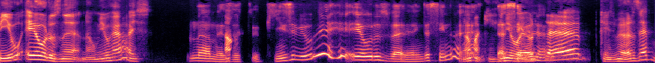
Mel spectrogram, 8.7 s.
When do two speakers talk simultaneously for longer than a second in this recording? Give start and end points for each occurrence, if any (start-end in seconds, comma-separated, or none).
6.1-7.4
